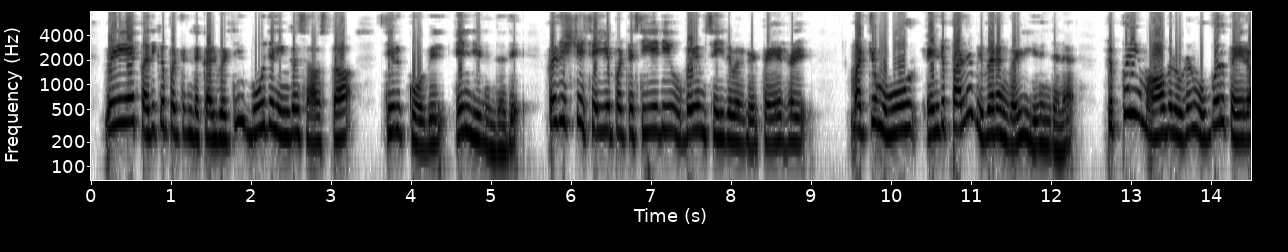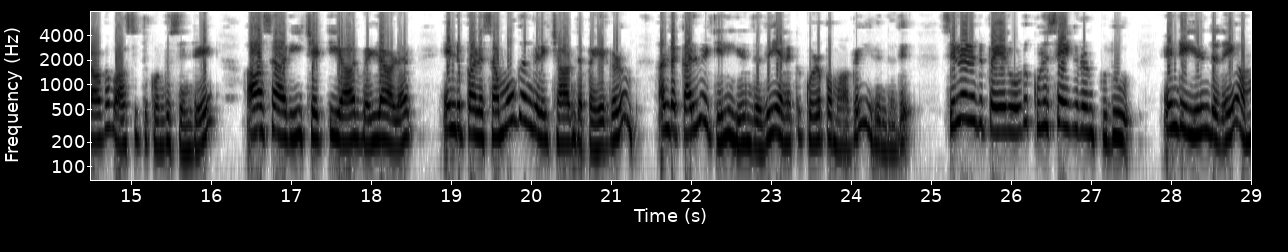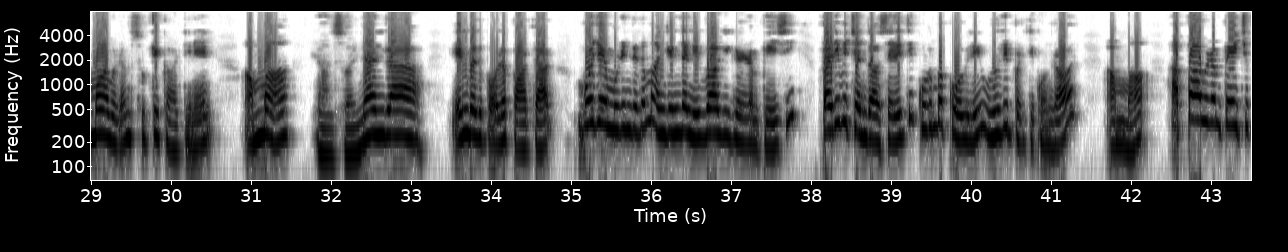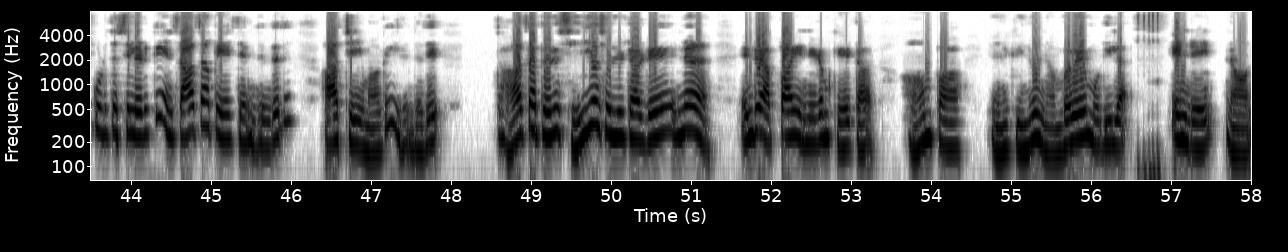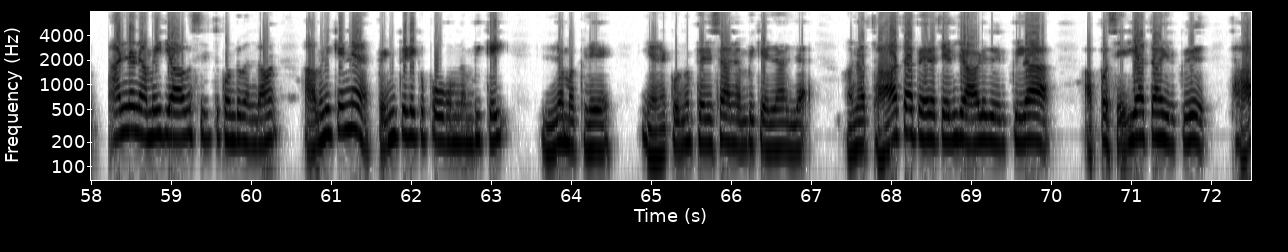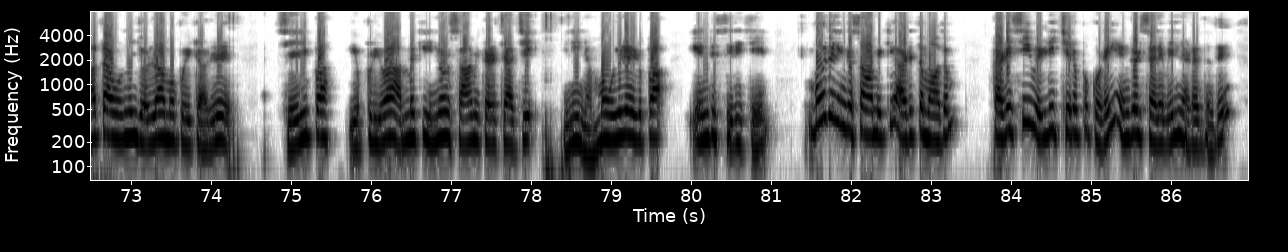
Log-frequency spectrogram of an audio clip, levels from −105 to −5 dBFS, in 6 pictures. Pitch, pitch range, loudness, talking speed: 225 Hz, 200-260 Hz, -9 LUFS, 100 wpm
